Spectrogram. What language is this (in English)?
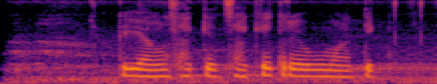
Javanese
